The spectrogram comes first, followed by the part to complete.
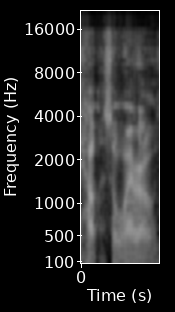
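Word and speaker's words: Saguaro: I learned how to say Soero this week. What is it? Soero, I think, or maybe I'm Suero?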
